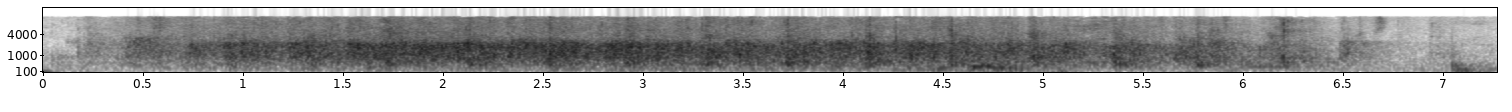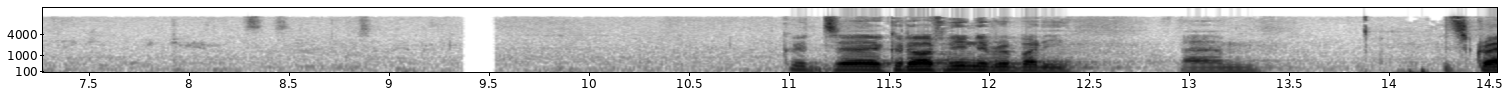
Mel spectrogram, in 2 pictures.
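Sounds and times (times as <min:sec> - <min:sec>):
audience applauding to welcome guest speakers: 0:00.0 - 0:06.9
speech: 0:11.0 - 0:13.5, 0:14.4 - 0:14.5.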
